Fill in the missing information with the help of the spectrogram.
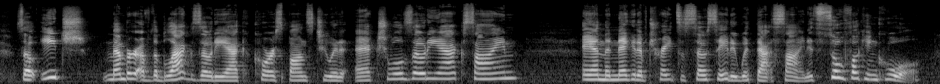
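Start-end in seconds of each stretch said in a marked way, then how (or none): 8.1-9.2 thrilled, keyed up, really excited and eager. Explaining ghosts matched to zodiac signs, really excited. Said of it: "I'm really excited".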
